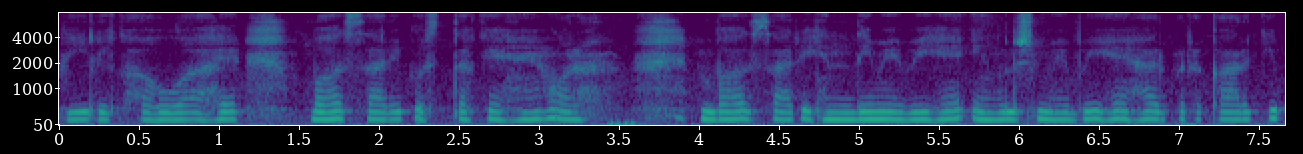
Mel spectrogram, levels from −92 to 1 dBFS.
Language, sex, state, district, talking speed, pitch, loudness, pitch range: Hindi, female, Karnataka, Gulbarga, 170 wpm, 195 Hz, -45 LUFS, 190-200 Hz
